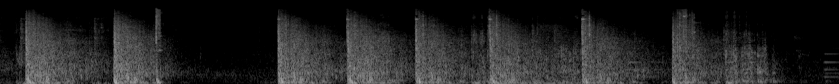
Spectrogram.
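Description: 1911 pistol fired repeatedly in the VR shooter Population One: about nine sharp, loud shots at an uneven pace, each with a short echoing decay, and a brief pause near the second mark.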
